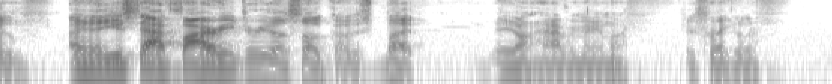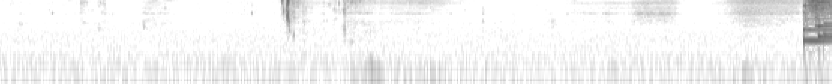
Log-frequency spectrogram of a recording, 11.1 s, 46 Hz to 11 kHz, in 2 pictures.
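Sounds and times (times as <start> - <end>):
speech: 0.0 - 5.2
chewing a soft shell taco: 5.9 - 9.4
mouth clicks: 7.2 - 8.0.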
